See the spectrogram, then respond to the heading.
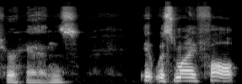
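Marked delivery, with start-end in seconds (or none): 1.4-2.4 distressed. A narrator's reading. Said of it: "she said".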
